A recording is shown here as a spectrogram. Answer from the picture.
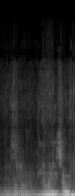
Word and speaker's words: NHO: NHO, you gotta say it like that, NHO Nelly.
